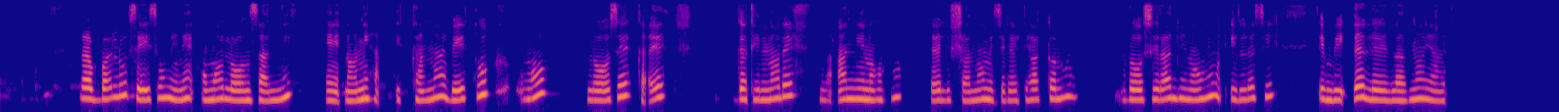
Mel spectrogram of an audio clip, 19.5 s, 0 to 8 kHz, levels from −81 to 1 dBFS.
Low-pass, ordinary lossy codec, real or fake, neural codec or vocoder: 7.2 kHz; Opus, 16 kbps; fake; codec, 16 kHz, 16 kbps, FunCodec, trained on Chinese and English, 50 frames a second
